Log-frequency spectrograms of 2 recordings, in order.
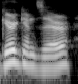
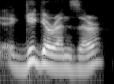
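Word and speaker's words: Gigerenzer: feelings and so uh gergenzer uh gigarenzer uh actually is the right pronunciation I believe uh whose author of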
